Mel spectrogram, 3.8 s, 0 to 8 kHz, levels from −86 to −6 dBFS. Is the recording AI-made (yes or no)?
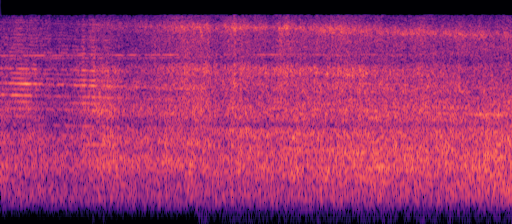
no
